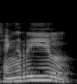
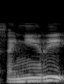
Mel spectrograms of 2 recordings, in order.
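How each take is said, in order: First: The l stays at the end of the word. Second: The l links forward as r, ending on i. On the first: The speaker calls it wrong. "Bukan sengeril" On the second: The speaker calls it right. "Iya, sengiri ya"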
